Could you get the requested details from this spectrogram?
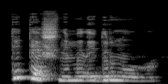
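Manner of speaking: usual speaking voice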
